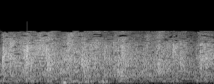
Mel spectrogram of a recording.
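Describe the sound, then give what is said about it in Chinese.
Audience applause, a dense and steady wash of clapping that stays loud and even for the whole stretch, with no voices over it. “谢谢，掌声鼓励。”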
